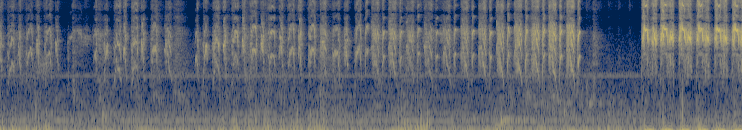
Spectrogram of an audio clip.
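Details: Olive-backed sunbird (sogokontong) calls played to make other sunbirds call back: a dense, high chattering stream of rapid chips that builds in loudness, then a short pause and a sharper, evenly repeated trill at the end.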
